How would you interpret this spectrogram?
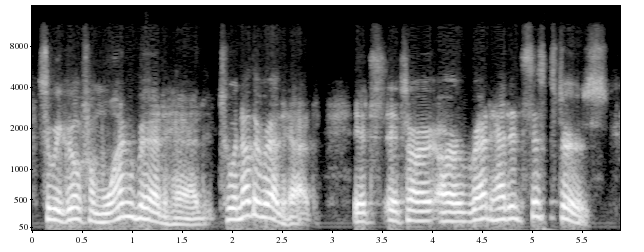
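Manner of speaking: high, loud, delighted handover; playful host introduction. Real, not acted. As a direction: announce the next guest with big playful energy. Host playfully hands over to next speaker.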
